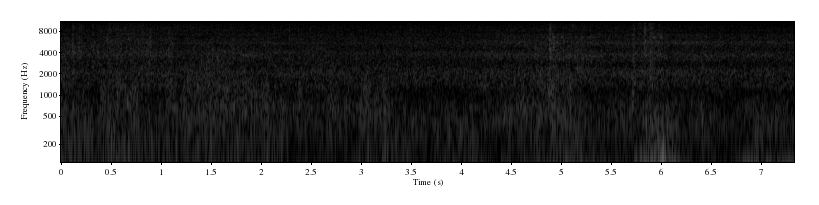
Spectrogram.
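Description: Dense, steady rush of water pours continuously through an irrigation canal, broad and roaring like a strong outdoor flow, with some wind buffeting the microphone.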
